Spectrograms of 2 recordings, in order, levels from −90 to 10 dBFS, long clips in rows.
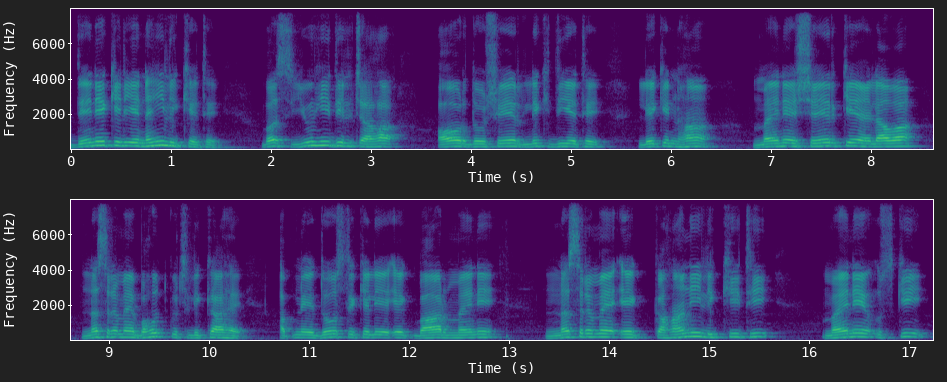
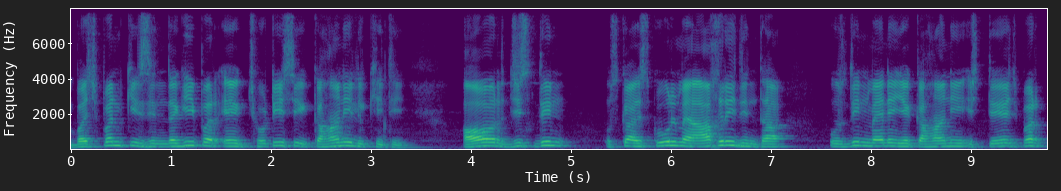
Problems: constant background noise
